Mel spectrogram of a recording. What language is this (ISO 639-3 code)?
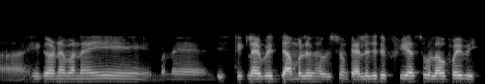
asm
